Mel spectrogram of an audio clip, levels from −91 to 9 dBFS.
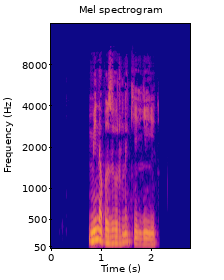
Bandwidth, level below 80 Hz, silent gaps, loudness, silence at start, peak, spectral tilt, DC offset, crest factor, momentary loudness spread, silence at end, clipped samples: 10 kHz; -48 dBFS; none; -19 LUFS; 0.75 s; -2 dBFS; -7 dB/octave; under 0.1%; 20 dB; 11 LU; 0.7 s; under 0.1%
